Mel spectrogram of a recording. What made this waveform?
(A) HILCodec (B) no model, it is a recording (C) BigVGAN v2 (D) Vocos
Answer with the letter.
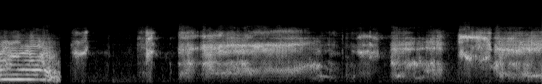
A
